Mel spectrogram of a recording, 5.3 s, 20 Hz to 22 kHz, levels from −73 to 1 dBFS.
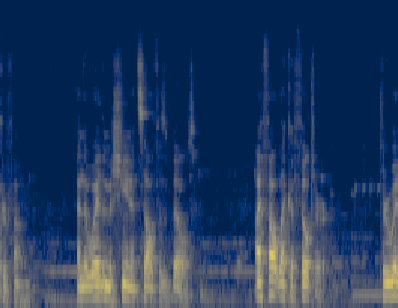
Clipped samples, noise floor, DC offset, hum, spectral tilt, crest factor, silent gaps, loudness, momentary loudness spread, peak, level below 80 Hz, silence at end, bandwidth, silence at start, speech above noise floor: under 0.1%; -45 dBFS; under 0.1%; none; -6 dB/octave; 20 dB; none; -21 LUFS; 18 LU; -2 dBFS; -54 dBFS; 0 s; 14.5 kHz; 0 s; 24 dB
